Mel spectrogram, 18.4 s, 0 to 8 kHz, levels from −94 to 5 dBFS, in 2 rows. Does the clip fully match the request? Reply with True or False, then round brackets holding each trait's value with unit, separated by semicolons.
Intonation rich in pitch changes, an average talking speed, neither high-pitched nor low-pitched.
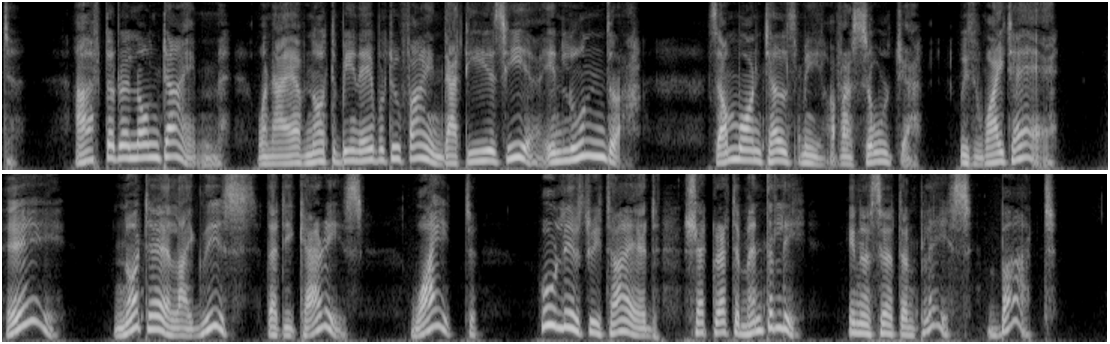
True (7.6 semitones; 150 wpm; 175 Hz)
